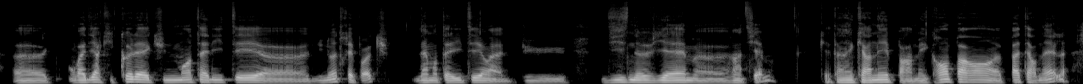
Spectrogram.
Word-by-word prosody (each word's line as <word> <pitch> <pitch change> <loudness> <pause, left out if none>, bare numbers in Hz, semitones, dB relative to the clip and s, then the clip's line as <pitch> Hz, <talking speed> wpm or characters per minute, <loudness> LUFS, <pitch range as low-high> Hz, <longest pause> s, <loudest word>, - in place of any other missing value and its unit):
heu, 90 0 -2 0.2
on - - -8
va 100 0 +3
dire, 110 +2 +2
qui 105 - -15
collait 120 -2 +4
avec 105 -1 +1
une 100 0 -1
mentalité, 105 0 +1
heu, 80 -2 -2
d'une 90 +6 -5
autre 125 +1 -2
époque. - - -2 0.2
La 95 +3 -1
mentalité, 95 +1 +1
ouais, 80 -6 -1 0.2
du 85 -2 -9 0.3
19ème, 100 0 +2
heu, 85 -1 -5
20ème, 90 - -3 0.5
qui - - -10
était - - -7
incarnée 100 +2 +3
par 80 -6 -3
mes 85 0 -3
grands-parents 105 -1 +3
heu, 85 - -4
paternels 100 -1 0
100 Hz, 155 wpm, -24 LUFS, 85-105 Hz, 0.5 s, collait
